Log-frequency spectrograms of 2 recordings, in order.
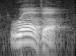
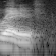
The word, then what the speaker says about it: Rave: the BRP product videos, they do pronounce rave as Rava. My buddy Par from Skoda magazine in Sweden had a great chat with me on the phone about that pronunciation. That's right, Rava, not rave.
